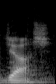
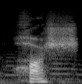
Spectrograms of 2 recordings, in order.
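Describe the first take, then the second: First: The name starts with a J sound. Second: The name starts with an H sound. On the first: "the only right way to say it is Josh" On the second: "or Hosh"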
